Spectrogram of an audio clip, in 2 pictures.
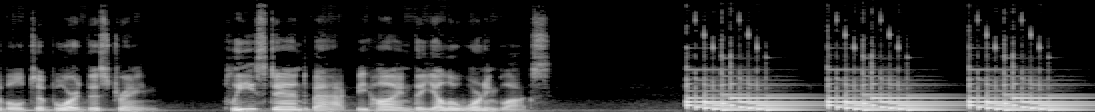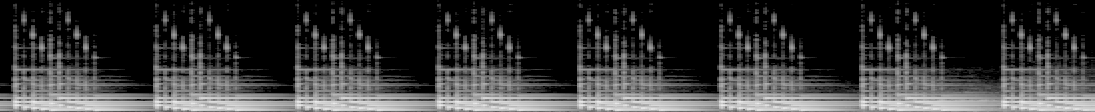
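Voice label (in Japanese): sekkin pass, 接近放送 【男声】 通過電車; 放送は「通過電車」です。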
